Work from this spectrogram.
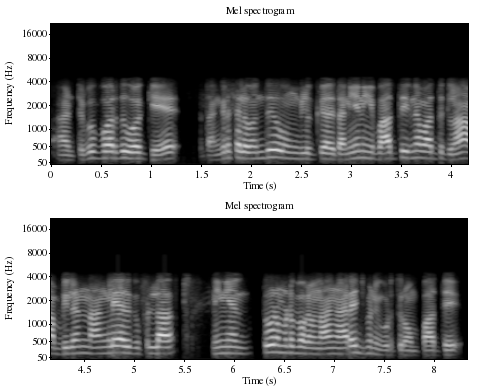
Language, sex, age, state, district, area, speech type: Tamil, male, 18-30, Tamil Nadu, Nagapattinam, rural, conversation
